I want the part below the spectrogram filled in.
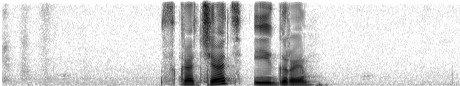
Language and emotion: Russian, neutral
